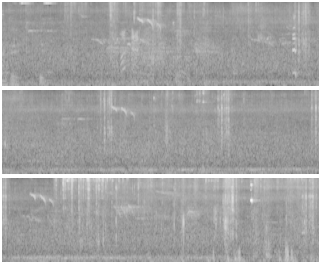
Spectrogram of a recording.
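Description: Horse-drawn hearse carriage arriving: the hooves of its white horses clop on a tarmac path over a low rumble of the wheels rolling. The rumble grows toward the middle, and the knocks come loudest about a second before the end as the horses come close.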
